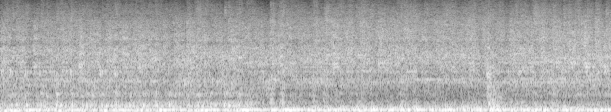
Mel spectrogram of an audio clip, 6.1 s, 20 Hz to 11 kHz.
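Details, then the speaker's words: Hurricane-flooded 1966 Chevrolet Impala 427 V8, just restarted after a starter replacement, idles with a heavy rumble and uneven mechanical clatter, then nearly dies; noisy rough idle, cause not found. "take a listen to that engine still doesn't sound great no sounds a little noisy"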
